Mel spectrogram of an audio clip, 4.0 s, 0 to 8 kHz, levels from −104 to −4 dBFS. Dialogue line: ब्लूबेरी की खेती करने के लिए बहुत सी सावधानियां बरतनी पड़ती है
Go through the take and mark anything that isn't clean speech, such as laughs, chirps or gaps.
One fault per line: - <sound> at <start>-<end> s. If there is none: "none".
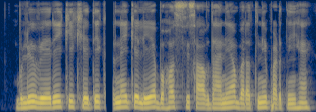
- dropout at 1.3-1.4 s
